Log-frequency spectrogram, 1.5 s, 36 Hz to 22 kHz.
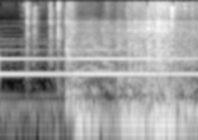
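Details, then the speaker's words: Late 1999 Ford F350 7.3 Powerstroke diesel just fitted with aftermarket high-torque starter (crossmember trimmed to fit): quick, strong cranking catches within a second into steady diesel rumble; normal fast start, much faster than original starter. "yeah truck fires right up I've never had my 7-3 fire up that quick"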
